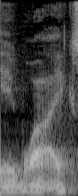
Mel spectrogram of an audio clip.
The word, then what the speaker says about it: Blazay: And then I changed my at name to Jay Blaze, but I spelled it Blazay so you could pronounce it because you can't do accents on Instagram.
